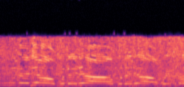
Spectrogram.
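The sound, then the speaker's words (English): Floodwater from heavy rain rushes loudly and steadily down a street in the city of Anshu, China, filmed on a cell phone, in a continuous broad roar, while a man's voice repeats "unbelievable" in Chinese in drawn-out, wavering phrases over the torrent. “In a cell phone video taken this week in the city of Anshu, water gushes down the street and a man watches, repeating "unbelievable" over and over in Chinese.”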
